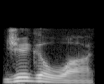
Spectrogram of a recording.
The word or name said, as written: gigawatt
